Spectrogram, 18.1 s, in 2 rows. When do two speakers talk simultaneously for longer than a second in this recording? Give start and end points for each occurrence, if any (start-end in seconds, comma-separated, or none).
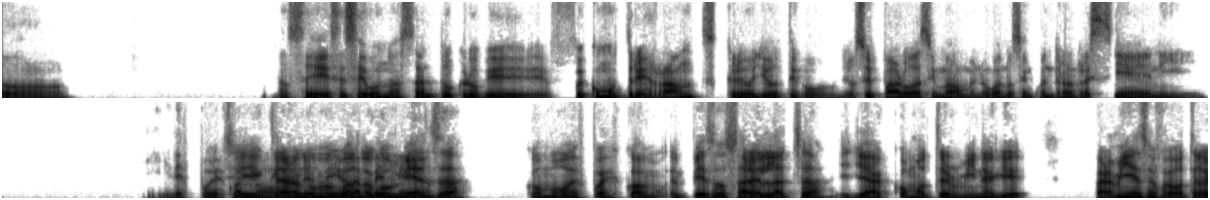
10.7-12.3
